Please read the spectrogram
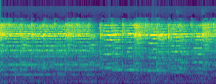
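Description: Instrumental interlude of a song's backing track, without vocals: steady, high, bell-like synthesizer tones with little bass.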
